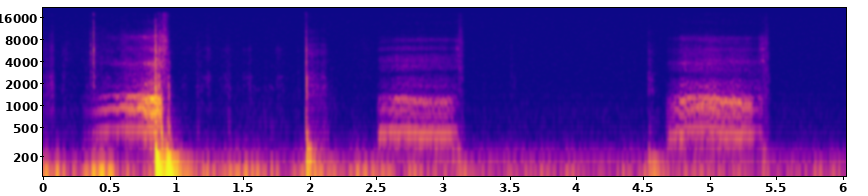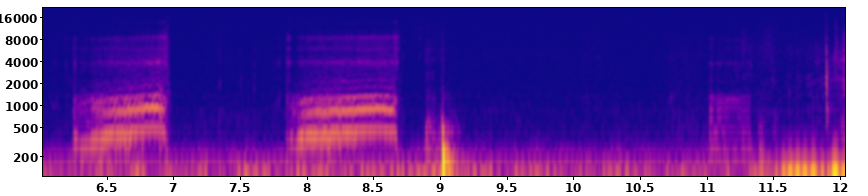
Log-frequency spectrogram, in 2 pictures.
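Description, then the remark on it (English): A cat named Pippa lets out a series of five or so drawn-out, strained yowling meows while pooping in her litter box, with a few sharp scratchy thumps between them over a steady low hum. “That's Pippa, my cat, making funny noises when she does kitty poops in her kitty poop box.”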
